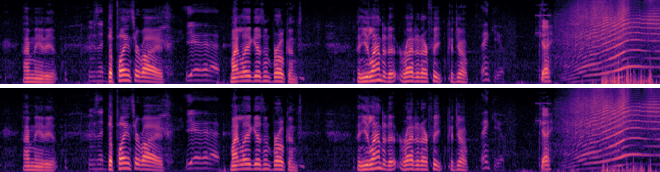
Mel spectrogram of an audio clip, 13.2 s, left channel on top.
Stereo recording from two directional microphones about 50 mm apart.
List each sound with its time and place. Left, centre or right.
0.1 s speech: centre
2.1 s speech: centre
7.2 s speech: centre
9.6 s speech: centre
10.8 s speech: left
11.3 s a sound: centre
